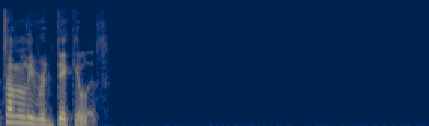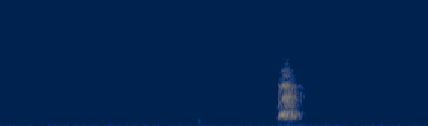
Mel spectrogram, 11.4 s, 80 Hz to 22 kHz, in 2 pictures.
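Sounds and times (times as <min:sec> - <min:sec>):
speech: 0:00.0 - 0:01.5
dog barking: 0:09.4 - 0:09.9.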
